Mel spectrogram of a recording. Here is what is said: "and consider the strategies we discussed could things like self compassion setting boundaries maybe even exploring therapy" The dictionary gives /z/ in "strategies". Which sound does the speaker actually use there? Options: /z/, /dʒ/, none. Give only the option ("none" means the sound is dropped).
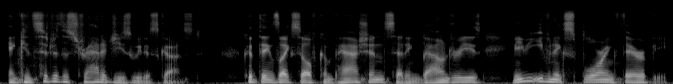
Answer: /z/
